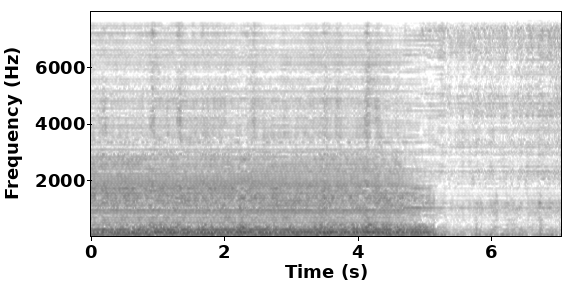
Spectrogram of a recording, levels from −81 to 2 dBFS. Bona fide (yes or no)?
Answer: no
